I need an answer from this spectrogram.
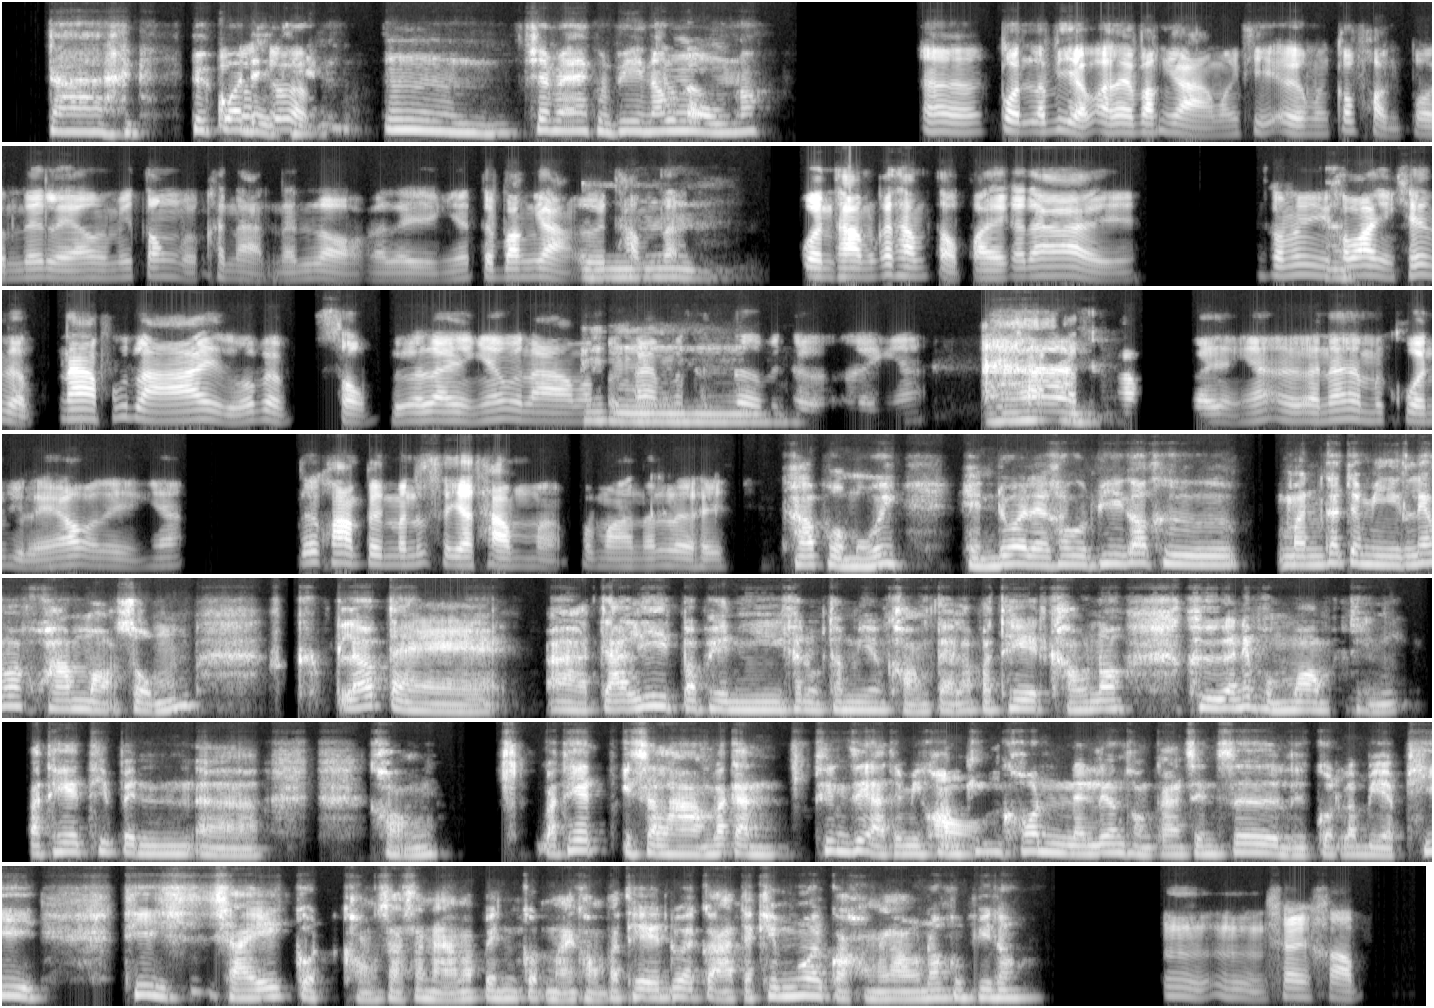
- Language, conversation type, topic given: Thai, unstructured, คุณคิดว่าเราควรมีข้อจำกัดในการเผยแพร่ข่าวหรือไม่?
- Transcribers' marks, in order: laughing while speaking: "ได้"; tapping; tsk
